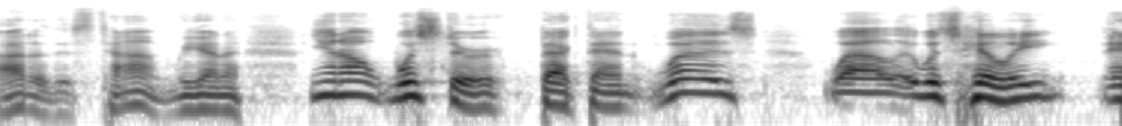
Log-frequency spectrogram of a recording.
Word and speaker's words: Worcester: The way to spell that name, Worcester, is Worcester. And no one from Massachusetts can say it. They don't say it correctly? No, they look at it and they can't pronounce it right.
